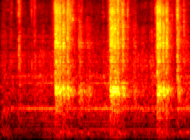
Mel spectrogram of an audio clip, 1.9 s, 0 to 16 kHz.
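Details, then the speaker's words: 1979 Aristocrat Esprit 4-reel mechanical slot machine, corner arm resetting: rhythmic clicking and ratcheting about two a second, then a mechanical reset; mechanism cycling normally, ready for the next game. "You see that? That's how it works, ready for the next game, basically. That's how this thing works."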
